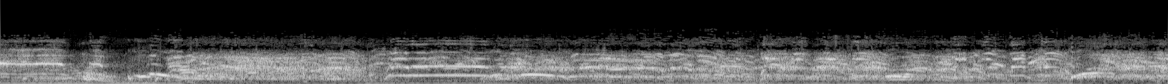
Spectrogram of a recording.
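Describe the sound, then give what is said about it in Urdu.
A large crowd chants religious slogans loudly in unison at a gathering, keeping up a dense, sustained roar of many voices with repeated chanted phrases that stays loud from start to finish. “نعرہ تکبیر آواز سے نعرے لگائیں”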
